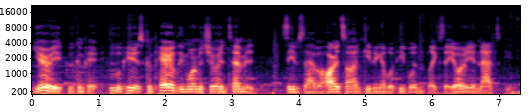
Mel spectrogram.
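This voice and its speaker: Over background music, a man talks at a fairly quick pace in a fairly low voice. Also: ordinary pitch variation. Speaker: game playthrough reader. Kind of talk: reading a visual novel aloud.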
